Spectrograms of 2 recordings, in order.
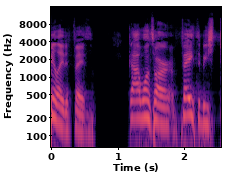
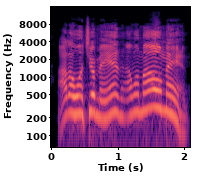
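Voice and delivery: emphatic declaration; 5 semitones higher, 6 dB louder than usual. Acted. Acts out women praying, crowd-rousing.

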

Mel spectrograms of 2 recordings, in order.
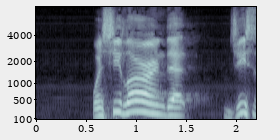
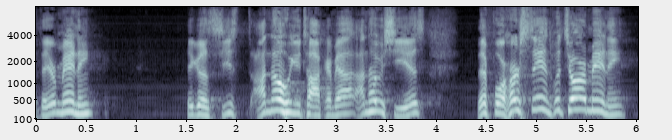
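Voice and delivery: higher and louder, climbing with each phrase; building fervor; 7 semitones higher, 7 dB louder than usual. Acted. Pastor voicing Jesus to Simon, rising fervor. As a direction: rise up in passion as Jesus.

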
